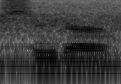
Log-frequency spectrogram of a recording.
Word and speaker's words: C-DAR: C-DAR Farm. C-DAR Farm. We didn't spell it C-E-D-A-R because somebody already was using it.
